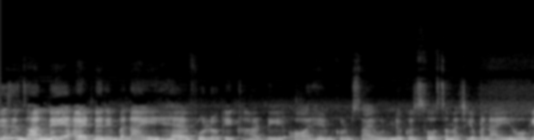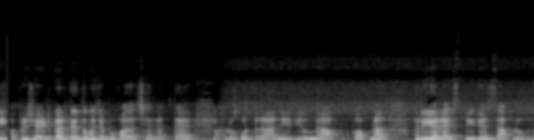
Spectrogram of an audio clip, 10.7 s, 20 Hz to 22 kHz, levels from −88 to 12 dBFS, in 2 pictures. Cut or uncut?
cut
